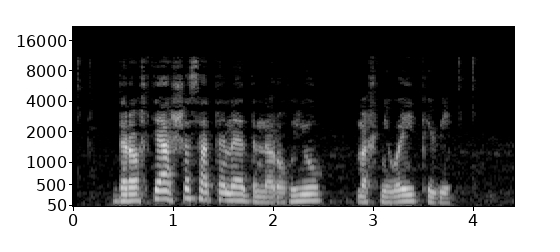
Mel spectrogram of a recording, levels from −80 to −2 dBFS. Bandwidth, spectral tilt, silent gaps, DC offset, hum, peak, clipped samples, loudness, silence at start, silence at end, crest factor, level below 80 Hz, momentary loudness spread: 11.5 kHz; -6 dB/octave; none; under 0.1%; none; -4 dBFS; under 0.1%; -23 LUFS; 0.4 s; 0.65 s; 20 dB; -60 dBFS; 12 LU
